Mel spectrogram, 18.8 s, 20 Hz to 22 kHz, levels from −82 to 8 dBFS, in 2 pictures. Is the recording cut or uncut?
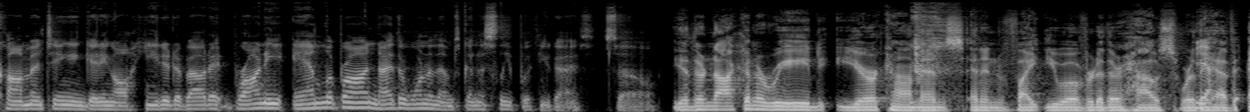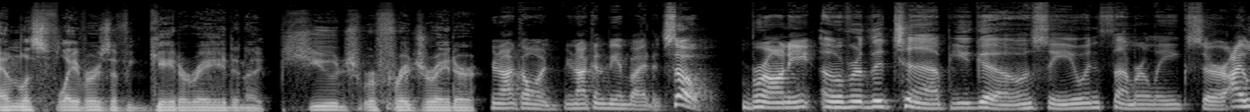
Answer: uncut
